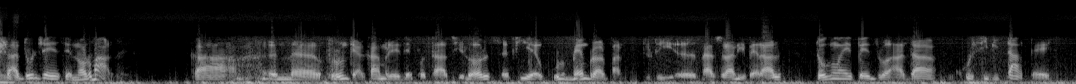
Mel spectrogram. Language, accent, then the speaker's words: Romanian; Transylvania, Romania; eu sunt din Ardeal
